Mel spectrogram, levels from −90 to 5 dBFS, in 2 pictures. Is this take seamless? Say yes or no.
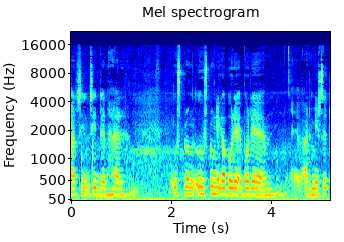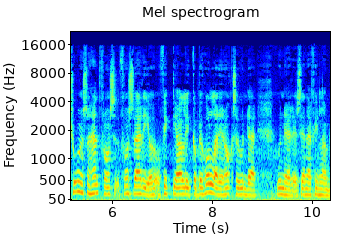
yes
